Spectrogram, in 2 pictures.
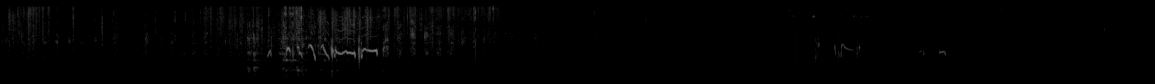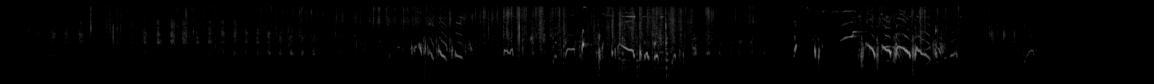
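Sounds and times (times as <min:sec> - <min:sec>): high chirping gliding calls: 0:02.5 - 0:03.9, 0:08.1 - 0:09.5, 0:15.5 - 0:21.9.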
